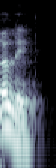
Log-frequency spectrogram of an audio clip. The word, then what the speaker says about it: allé: Mas na pronúncia, pelo que eu entendi, é tudo aller. A pronúncia é a mesma para todos. Aller, aller, aller. Ils sont allés, elles sont allées, eles foram.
